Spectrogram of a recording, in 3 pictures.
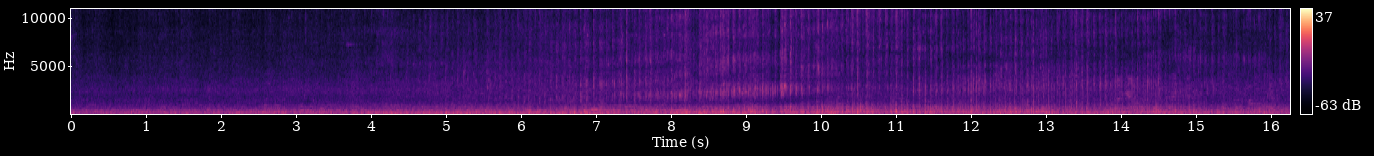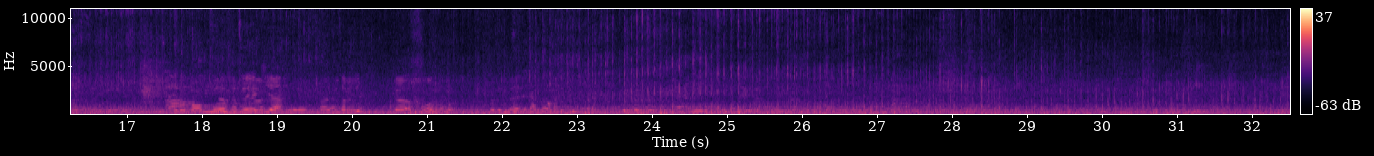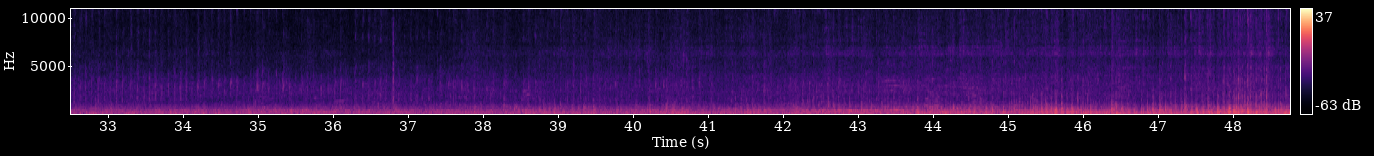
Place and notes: Namur, Belgique - Students going back home
People walking on the street. In front of a Christmas store, two old persons find the statuettes very expensive. A family is walking, a lot of students going back home with their suitcase.
23 November, ~18:00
